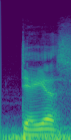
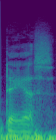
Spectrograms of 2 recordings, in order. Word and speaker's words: dais: 12 kind of looks like this half circle dais or platform or something.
